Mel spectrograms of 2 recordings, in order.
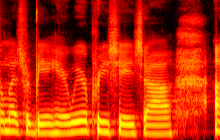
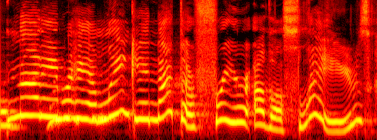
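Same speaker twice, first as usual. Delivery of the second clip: high, drawn-out fake shock; mock disbelief; 12 semitones higher, slower than usual. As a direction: act scandalized in a high voice. Mock disbelief about Lincoln.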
